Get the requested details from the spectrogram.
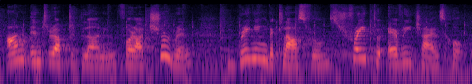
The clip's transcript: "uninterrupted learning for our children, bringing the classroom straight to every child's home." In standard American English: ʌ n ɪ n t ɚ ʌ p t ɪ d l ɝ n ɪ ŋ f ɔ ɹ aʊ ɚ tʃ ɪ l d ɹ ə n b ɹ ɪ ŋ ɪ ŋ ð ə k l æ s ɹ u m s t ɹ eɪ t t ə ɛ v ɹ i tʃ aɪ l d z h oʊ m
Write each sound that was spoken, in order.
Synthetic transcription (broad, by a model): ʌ n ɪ n t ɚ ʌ p t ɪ d l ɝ n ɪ ŋ f ɔ ɹ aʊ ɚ tʃ ɪ l d ɹ ə n b ɹ ɪ ŋ ɪ ŋ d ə k l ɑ s ɹ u m s t ɹ eɪ t t ɛ v ɹ i tʃ aɪ l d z h oʊ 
